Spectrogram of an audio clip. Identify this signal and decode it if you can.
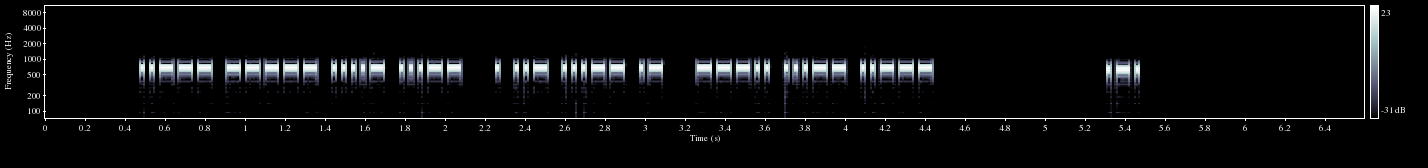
Morse code, heard as a keyed tone, about 48 wpm, 700 Hz. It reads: 2043 EU3A 832 R
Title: Worked All Europe DX Contest - QTC Exchange - 50wpm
